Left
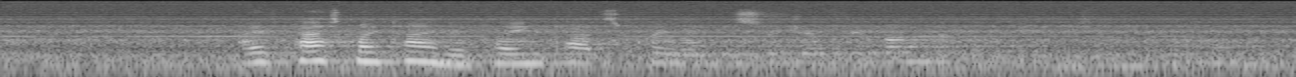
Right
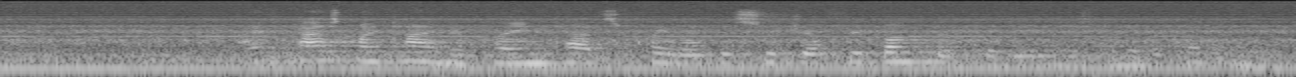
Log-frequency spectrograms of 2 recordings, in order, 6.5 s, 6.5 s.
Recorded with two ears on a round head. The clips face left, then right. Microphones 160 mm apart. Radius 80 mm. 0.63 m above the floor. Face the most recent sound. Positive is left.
turn(degrees=-45)  # may be behind; listen again after turning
